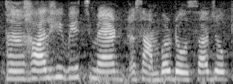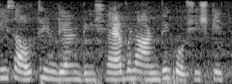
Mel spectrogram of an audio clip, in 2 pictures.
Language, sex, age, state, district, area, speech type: Punjabi, female, 18-30, Punjab, Rupnagar, urban, spontaneous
